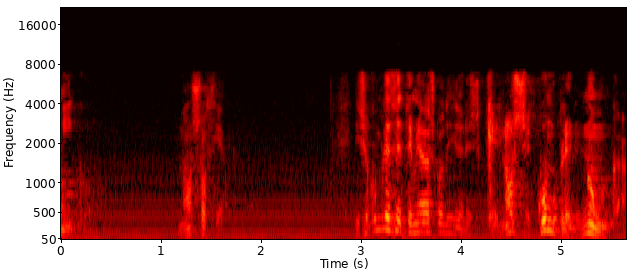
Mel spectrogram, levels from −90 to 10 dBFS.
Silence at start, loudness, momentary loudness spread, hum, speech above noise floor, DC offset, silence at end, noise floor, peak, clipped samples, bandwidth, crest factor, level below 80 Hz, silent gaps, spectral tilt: 0 s; -39 LUFS; 17 LU; 50 Hz at -65 dBFS; 24 dB; under 0.1%; 0 s; -63 dBFS; -18 dBFS; under 0.1%; 12 kHz; 24 dB; -68 dBFS; none; -3.5 dB/octave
